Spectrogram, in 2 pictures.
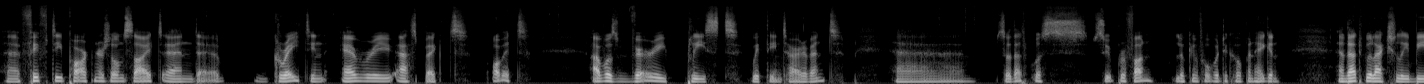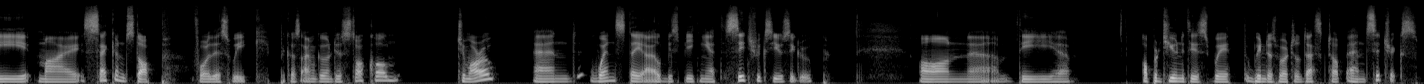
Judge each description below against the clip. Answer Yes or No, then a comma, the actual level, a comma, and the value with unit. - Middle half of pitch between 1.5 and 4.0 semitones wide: Yes, average, 3.4 semitones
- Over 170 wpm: No, average, 145 wpm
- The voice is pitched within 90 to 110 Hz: No, low, 135 Hz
